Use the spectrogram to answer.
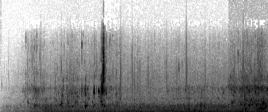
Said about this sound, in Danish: Hør vandet.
